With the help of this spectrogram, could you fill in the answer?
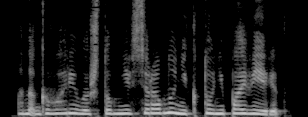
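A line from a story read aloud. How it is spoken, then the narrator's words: Continued distressed whispering. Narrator (Russian): продолжила шептать несчастная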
